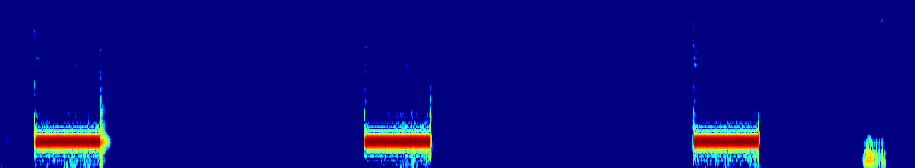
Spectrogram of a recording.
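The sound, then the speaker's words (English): A phone line's ringing tone on a Skype call to a number in the Netherlands: three steady one-second beeps spaced about five seconds apart, clear and alone, with a brief voice fragment starting at the very end. “Okay, that sounds like it's ringing.”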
